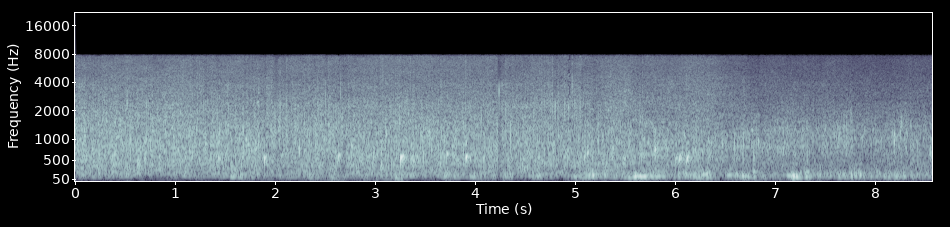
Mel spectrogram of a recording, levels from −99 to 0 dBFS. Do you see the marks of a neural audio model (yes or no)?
yes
